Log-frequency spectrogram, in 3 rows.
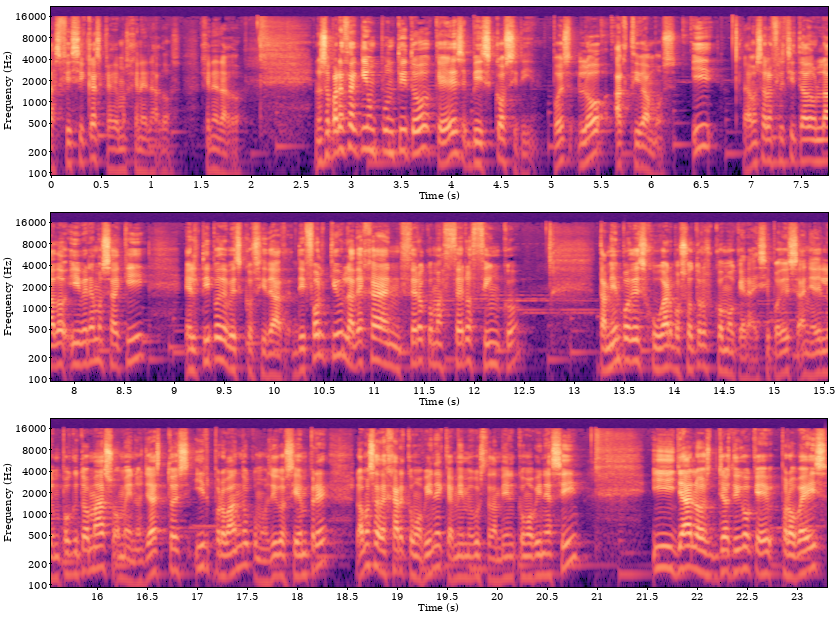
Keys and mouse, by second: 5.6 click, 6.4 click.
